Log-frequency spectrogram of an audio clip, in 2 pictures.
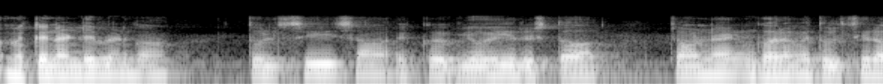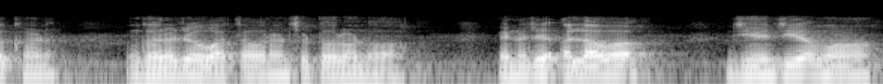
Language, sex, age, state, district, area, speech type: Sindhi, male, 18-30, Maharashtra, Thane, urban, spontaneous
